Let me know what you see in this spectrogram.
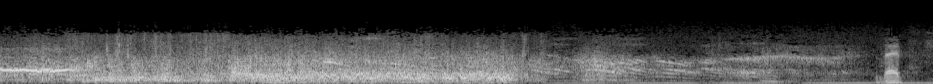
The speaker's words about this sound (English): Merciful providence. The car's tipping. It's going over now.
